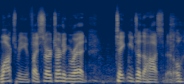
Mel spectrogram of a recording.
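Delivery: ordinary delivery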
